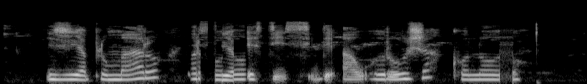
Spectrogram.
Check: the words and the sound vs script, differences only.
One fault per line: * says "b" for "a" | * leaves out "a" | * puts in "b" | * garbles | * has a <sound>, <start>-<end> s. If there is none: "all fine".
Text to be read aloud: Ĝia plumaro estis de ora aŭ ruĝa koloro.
* garbles
* leaves out "ora"
* has a dropout, 5.0-5.1 s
